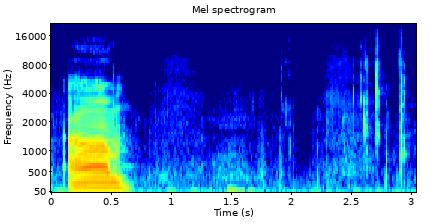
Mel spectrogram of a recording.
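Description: crunchy snack being chewed

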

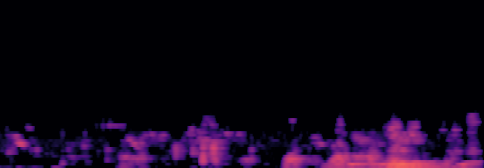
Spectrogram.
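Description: dog barking

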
